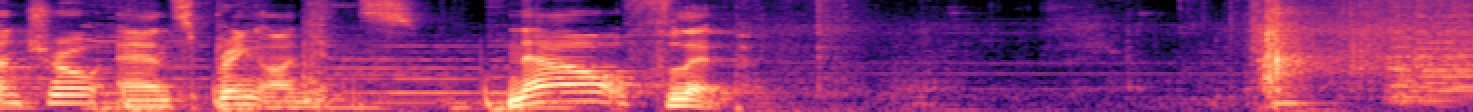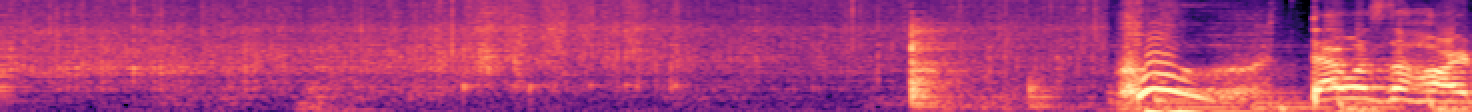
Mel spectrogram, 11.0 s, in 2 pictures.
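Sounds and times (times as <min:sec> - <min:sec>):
light background music: 0:00.0 - 0:07.0, 0:09.0 - 0:11.0
egg sizzling in a pan: 0:04.0 - 0:10.0
crepe landing in frying pan: 0:04.6 - 0:09.7.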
